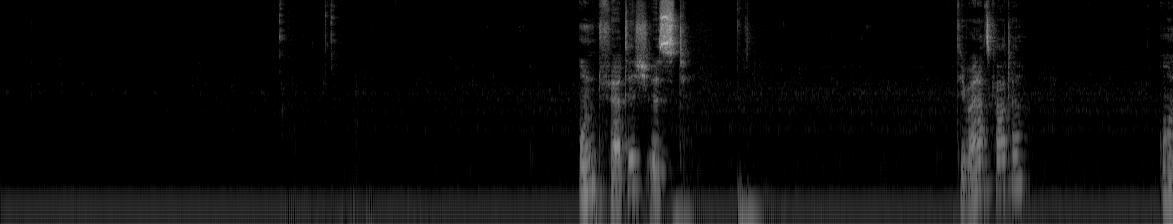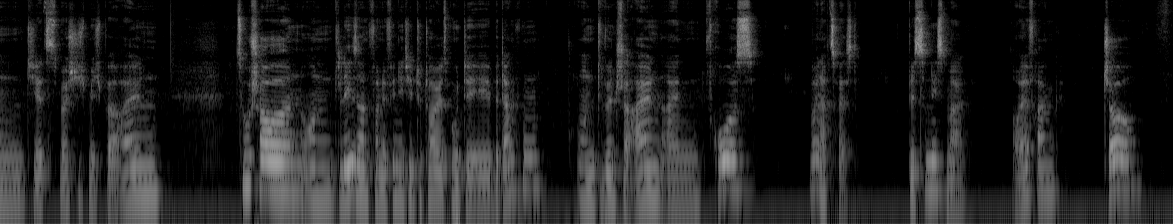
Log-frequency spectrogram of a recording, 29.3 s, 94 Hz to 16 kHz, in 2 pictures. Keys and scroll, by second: 8.4 super+0, 9.2 super+1.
